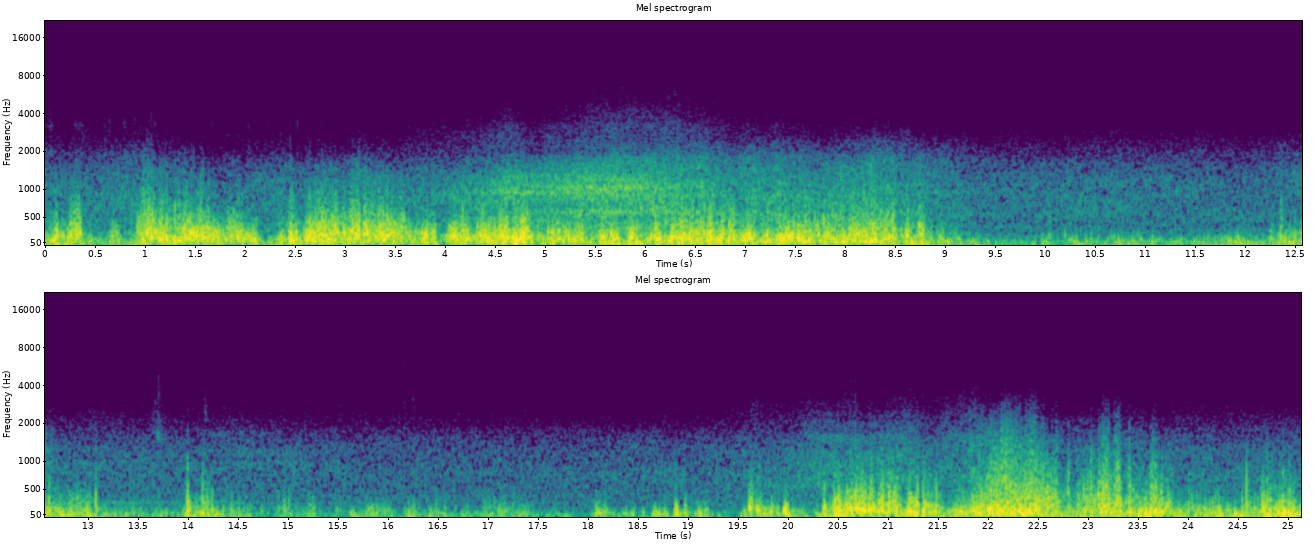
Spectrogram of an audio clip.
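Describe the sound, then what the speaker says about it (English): Strong gusting wind buffets an outdoor microphone on a rocky hiking spot in the American West, roaring loudly and continuously with brief lulls. "It's super windy"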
